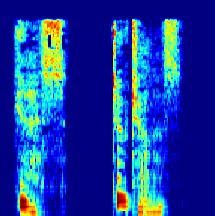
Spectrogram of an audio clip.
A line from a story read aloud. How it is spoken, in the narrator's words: Lady Isabel said in a soft, not unpleasant voice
